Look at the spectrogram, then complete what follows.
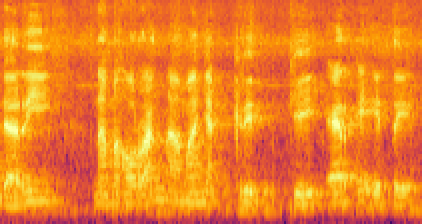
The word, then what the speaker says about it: Greet: G dan T ini singkatan dari nama orang, namanya Greet, G-R-E-E-T. Tapi kalau karena ini nama Belanda, pronounce-nya jadi berbeda. Pronounce-nya adalah Greet.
